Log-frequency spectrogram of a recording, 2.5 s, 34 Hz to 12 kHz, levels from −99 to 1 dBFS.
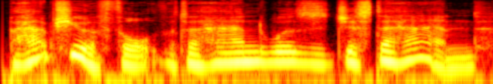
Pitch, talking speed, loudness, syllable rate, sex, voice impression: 150 Hz, 270 wpm, -16 LUFS, 5.1 syllables/s, male, very masculine, slightly old, thick, tensed, very powerful, slightly bright, slightly hard, slightly muffled, fluent, raspy, cool, intellectual, refreshing, sincere, slightly calm, mature, slightly friendly, slightly reassuring, very unique, slightly elegant, wild, very lively, slightly strict, intense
